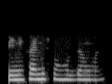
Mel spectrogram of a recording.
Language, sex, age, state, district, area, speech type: Bodo, female, 30-45, Assam, Chirang, urban, conversation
